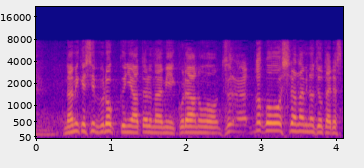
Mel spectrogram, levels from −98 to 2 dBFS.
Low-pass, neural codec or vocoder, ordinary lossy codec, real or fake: none; none; none; real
